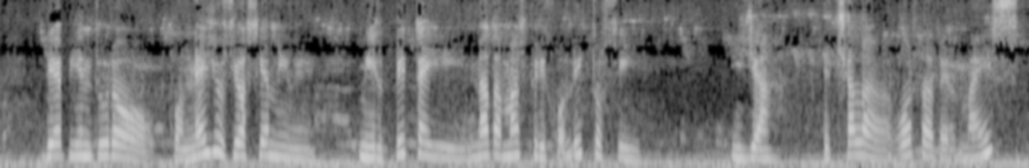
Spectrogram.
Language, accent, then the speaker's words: Spanish; Jalpan, Querétaro, Mexico; Vengo de Jalpan, Querétaro, de la Sierrita.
